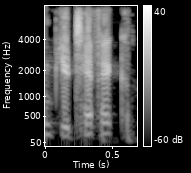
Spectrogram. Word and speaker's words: beatific: Beatific. I'm not sure how to pronounce that word. – Beatific. – There you go.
